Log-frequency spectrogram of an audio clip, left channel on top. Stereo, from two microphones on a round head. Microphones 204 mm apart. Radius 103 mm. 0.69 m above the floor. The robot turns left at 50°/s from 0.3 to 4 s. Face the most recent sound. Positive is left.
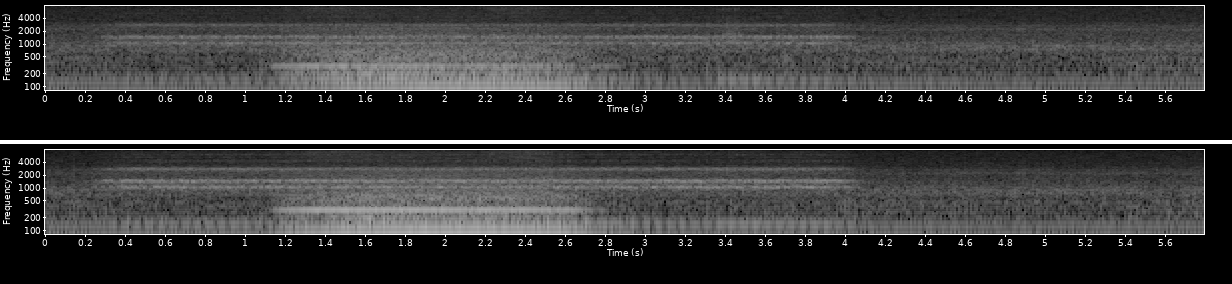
turn(degrees=-95)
